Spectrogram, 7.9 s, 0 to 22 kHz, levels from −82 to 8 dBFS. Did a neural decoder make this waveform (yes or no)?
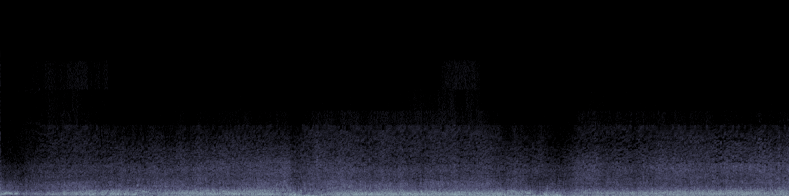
yes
